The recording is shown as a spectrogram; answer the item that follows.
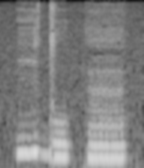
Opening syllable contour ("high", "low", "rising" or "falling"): high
